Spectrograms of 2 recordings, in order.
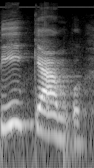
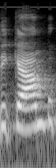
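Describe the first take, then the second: First: The word is said slowly, syllable by syllable. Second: The word is said at normal speed. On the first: "मैं इसे धीरे धीरे क्या पढ़ रही हूँ" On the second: "इसको प्रोनाउंस डी कैंप करते हैं"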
